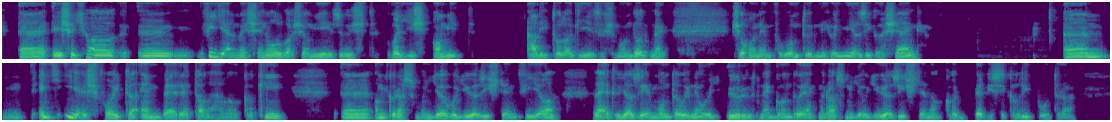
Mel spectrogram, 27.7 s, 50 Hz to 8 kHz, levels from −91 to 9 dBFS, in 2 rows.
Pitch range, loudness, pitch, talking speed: 75-115 Hz, -27 LUFS, 90 Hz, 110 wpm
